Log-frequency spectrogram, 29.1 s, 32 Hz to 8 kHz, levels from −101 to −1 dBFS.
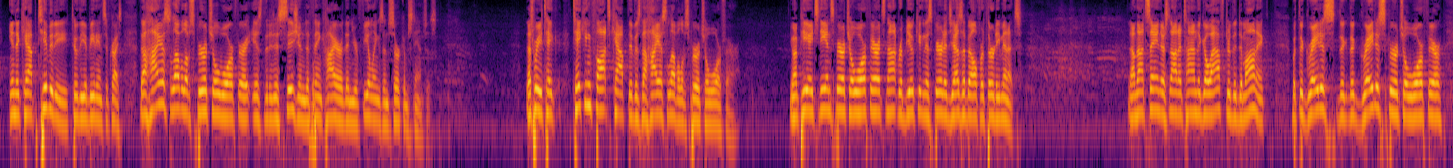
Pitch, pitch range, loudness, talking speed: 175 Hz, 160-195 Hz, -22 LUFS, 155 wpm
